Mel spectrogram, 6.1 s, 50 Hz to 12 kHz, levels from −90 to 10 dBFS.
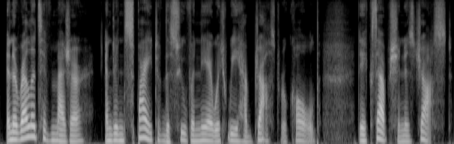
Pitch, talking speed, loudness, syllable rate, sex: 150 Hz, 190 wpm, -22 LUFS, 6.1 syllables/s, female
